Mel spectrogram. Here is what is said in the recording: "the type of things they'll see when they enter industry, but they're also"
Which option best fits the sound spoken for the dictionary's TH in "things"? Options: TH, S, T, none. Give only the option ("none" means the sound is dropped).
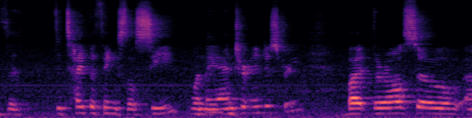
TH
